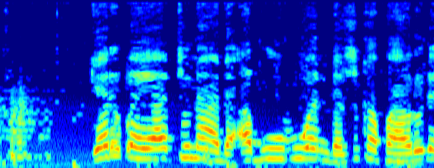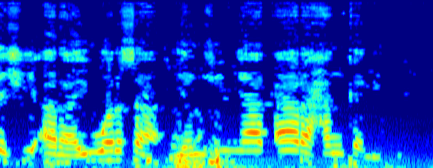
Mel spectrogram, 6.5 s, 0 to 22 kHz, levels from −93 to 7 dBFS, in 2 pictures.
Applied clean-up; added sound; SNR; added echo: classical method spectral subtraction.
